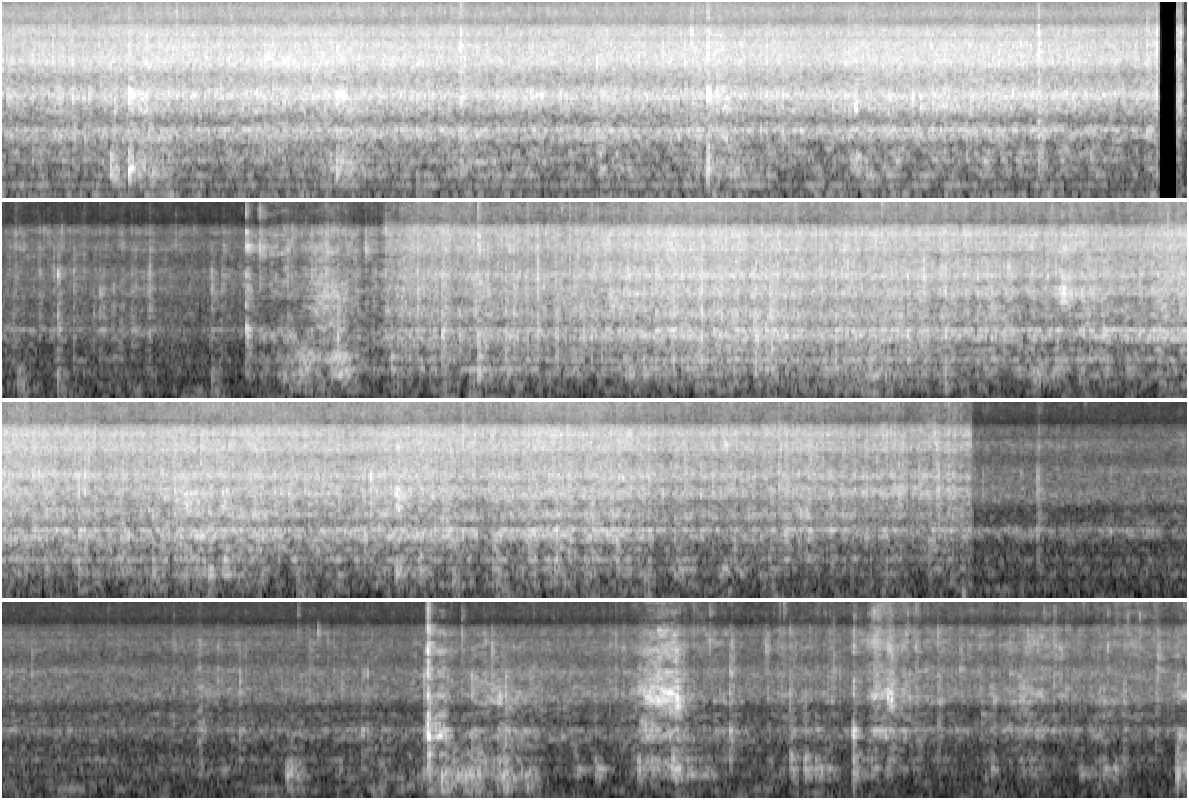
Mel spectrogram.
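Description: Okra frying in oil in a metal pan, sizzling steadily as a spatula stirs it. The sizzle cuts off abruptly about seven seconds in, comes back a couple of seconds later, and drops away about twenty-one seconds in, leaving only occasional scrapes of the spatula against the pan.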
